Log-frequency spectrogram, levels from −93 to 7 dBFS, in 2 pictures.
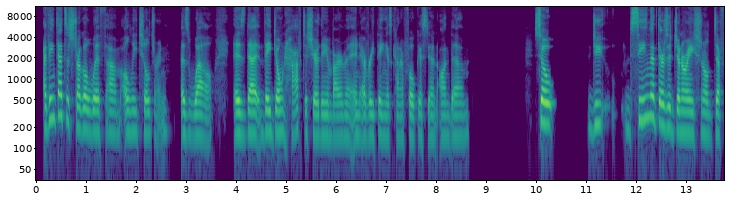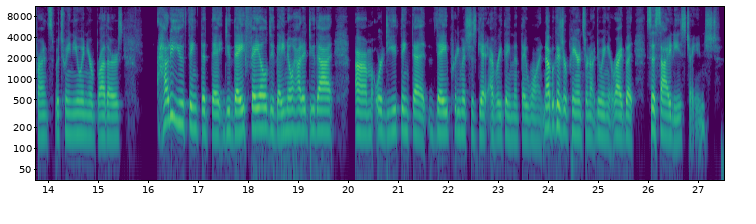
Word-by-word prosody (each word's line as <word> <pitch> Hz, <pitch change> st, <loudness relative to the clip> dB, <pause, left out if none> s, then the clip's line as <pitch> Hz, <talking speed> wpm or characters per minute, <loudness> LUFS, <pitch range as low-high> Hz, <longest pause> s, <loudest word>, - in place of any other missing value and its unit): I 195 Hz, -, +3 dB
think 260 Hz, +3 st, -1 dB
that's 295 Hz, -3 st, +4 dB
a 250 Hz, -, -2 dB
struggle 185 Hz, -4 st, +1 dB
with, 170 Hz, -1 st, 0 dB
um, 165 Hz, -1 st, -5 dB
only 170 Hz, 0 st, -4 dB
children 165 Hz, 0 st, -6 dB, 0.2 s
as 160 Hz, -1 st, -1 dB
well 150 Hz, -3 st, -1 dB, 0.4 s
is 165 Hz, -1 st, +3 dB
that 165 Hz, -1 st, +3 dB
they 175 Hz, -1 st, +4 dB
don't 170 Hz, 0 st, +1 dB
have 185 Hz, +5 st, -5 dB
to 165 Hz, -, -8 dB
share 150 Hz, -2 st, 0 dB
the 150 Hz, 0 st, -5 dB
environment 150 Hz, 0 st, -5 dB
and 150 Hz, 0 st, -6 dB
everything 155 Hz, 0 st, -4 dB
is 145 Hz, 0 st, -9 dB
kinda 145 Hz, 0 st, -10 dB
focused 150 Hz, 0 st, -5 dB
in 150 Hz, -, -8 dB
on 150 Hz, -1 st, -6 dB
them. 150 Hz, +2 st, -8 dB, 1.3 s
So 445 Hz, -3 st, +7 dB, 0.7 s
do 210 Hz, +5 st, -3 dB
y 225 Hz, -, -2 dB, 0.5 s
seeing 255 Hz, +10 st, +1 dB
that 280 Hz, -3 st, +3 dB
there's 215 Hz, -4 st, +4 dB
a 195 Hz, -, +1 dB
generational 165 Hz, -2 st, +1 dB
difference 150 Hz, -2 st, -2 dB
between 160 Hz, -1 st, -7 dB
you 160 Hz, 0 st, -3 dB
and 155 Hz, -1 st, -3 dB
your 150 Hz, -1 st, -4 dB
brothers, 145 Hz, 0 st, -1 dB, 0.7 s
how 235 Hz, -, +4 dB
do 295 Hz, -, +3 dB
you 235 Hz, -5 st, -1 dB
think 195 Hz, -4 st, -2 dB
that 175 Hz, -1 st, -1 dB
they 155 Hz, 0 st, +1 dB
do 175 Hz, +2 st, -5 dB
they 170 Hz, +3 st, +7 dB
fail? 195 Hz, +1 st, +4 dB
Do 180 Hz, -1 st, -6 dB
they 160 Hz, 0 st, 0 dB
know 175 Hz, +1 st, 0 dB
how 180 Hz, +1 st, +1 dB
to 175 Hz, -, +2 dB
do 180 Hz, +1 st, -8 dB
that? 175 Hz, -1 st, +5 dB, 0.4 s
Um, 160 Hz, -1 st, +4 dB
or 175 Hz, -, 0 dB
do 160 Hz, 0 st, -11 dB
you 175 Hz, +2 st, -4 dB
think 175 Hz, -3 st, -5 dB
that 155 Hz, -4 st, +1 dB
they 165 Hz, 0 st, +2 dB
pretty 170 Hz, 0 st, -9 dB
much 165 Hz, 0 st, -4 dB
just 160 Hz, -3 st, -8 dB
get 155 Hz, -1 st, 0 dB
everything 150 Hz, -1 st, -4 dB
that 140 Hz, 0 st, -11 dB
they 140 Hz, -1 st, -3 dB
want? 135 Hz, -1 st, -9 dB
Not 205 Hz, +1 st, +7 dB
because 215 Hz, -3 st, +3 dB
your 180 Hz, -, -1 dB
parents 160 Hz, -2 st, 0 dB
are 155 Hz, -, -4 dB
not 145 Hz, +1 st, -6 dB
doing 155 Hz, -3 st, -3 dB
it -, -, -7 dB
right, 155 Hz, -2 st, +4 dB
but -, -, +1 dB, 0.2 s
society's 150 Hz, -6 st, +1 dB
changed. -, -, -10 dB
165 Hz, 185 wpm, -24 LUFS, 150-180 Hz, 1.3 s, So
